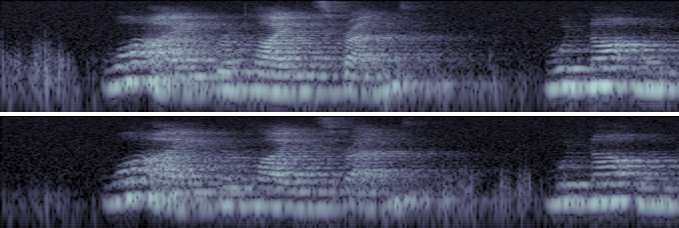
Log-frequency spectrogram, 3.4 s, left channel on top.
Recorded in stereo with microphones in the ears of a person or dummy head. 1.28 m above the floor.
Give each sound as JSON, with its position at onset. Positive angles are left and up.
{"t": 0.5, "sound": "a woman speaking", "side_deg": 20, "distance_m": 0.7}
